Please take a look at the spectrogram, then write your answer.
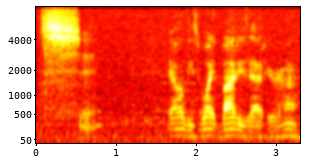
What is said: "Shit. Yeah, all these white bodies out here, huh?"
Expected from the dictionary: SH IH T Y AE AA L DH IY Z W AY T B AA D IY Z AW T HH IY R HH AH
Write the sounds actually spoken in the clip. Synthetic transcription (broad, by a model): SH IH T AA L DH IY Z W AY T B AA D IY Z AW T HH IY R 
